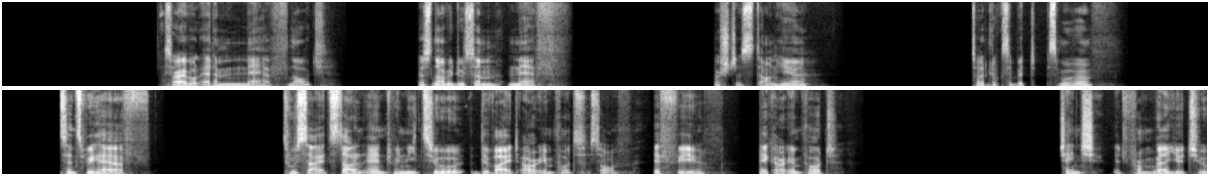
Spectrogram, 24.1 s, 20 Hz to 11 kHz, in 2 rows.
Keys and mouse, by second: 0.0 click, 1.2 click, 1.5 shift+a, 7.7 click, 8.3 click, 18.1 drag, 20.9 click, 23.4-24.1 drag.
